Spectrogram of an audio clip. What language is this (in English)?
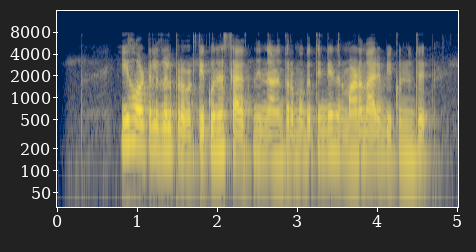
Malayalam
